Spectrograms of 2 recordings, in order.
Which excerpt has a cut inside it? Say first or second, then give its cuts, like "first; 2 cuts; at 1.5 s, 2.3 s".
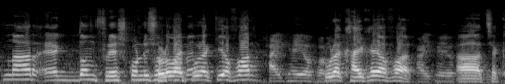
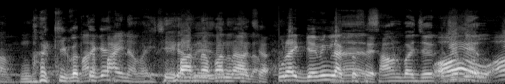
second; 1 cut; at 2.7 s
